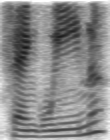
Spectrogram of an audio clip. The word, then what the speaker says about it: sanguine: So I'm 61 years old, and you guys are a little more sanguine than I guess. I might not even be saying that right. Sanguine than I am. I still believe in this country. – That's correct. – Sanguine.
